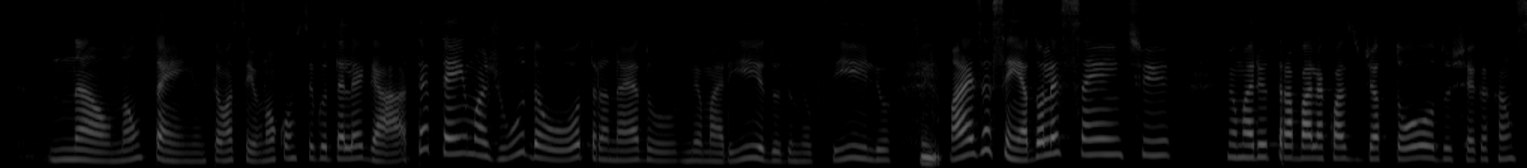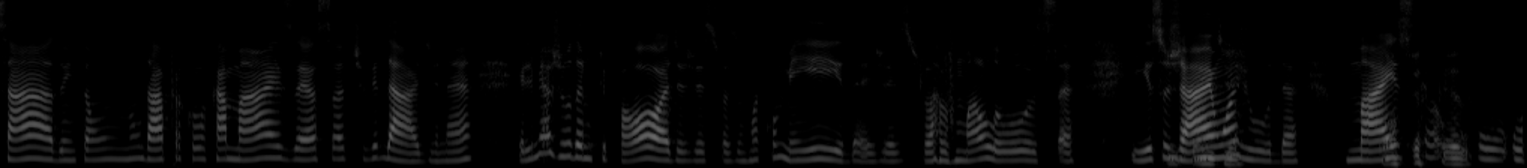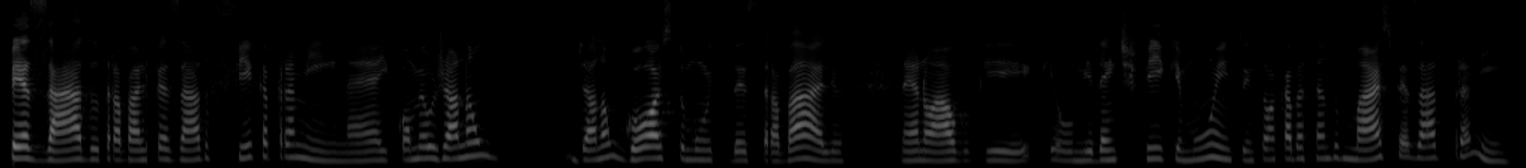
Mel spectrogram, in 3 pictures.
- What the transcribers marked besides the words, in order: other background noise; laughing while speaking: "lava"
- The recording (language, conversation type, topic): Portuguese, advice, Equilíbrio entre descanso e responsabilidades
